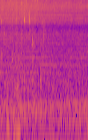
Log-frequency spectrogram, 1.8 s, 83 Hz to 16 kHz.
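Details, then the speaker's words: Bubble CPAP setup on a NICU mannequin (simulated), ordered 8 cmH2O and 60% FiO2; continuous low gurgling of the water chamber as flow is adjusted toward a rolling boil, too much flow noted. "it's add to flow you don't have to flow high enough it won't bubble we need to get a good stream of bubbles coming that that's too much"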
